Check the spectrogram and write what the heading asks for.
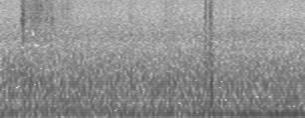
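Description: Steady low hum of an idling motor vehicle, with a short crackle just after the start and a sharp click about one and a half seconds in.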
